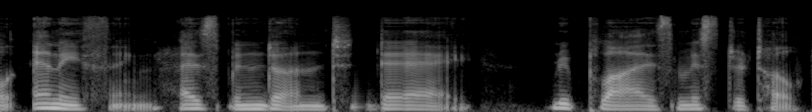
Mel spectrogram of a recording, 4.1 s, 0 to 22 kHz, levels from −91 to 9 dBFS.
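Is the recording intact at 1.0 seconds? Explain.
Yes, the speech at 1.0 seconds is intact, with nothing disturbing it beyond the ordinary coding of the call path it travelled through.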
